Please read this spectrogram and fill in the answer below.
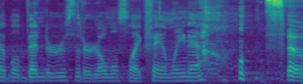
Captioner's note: chuckles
